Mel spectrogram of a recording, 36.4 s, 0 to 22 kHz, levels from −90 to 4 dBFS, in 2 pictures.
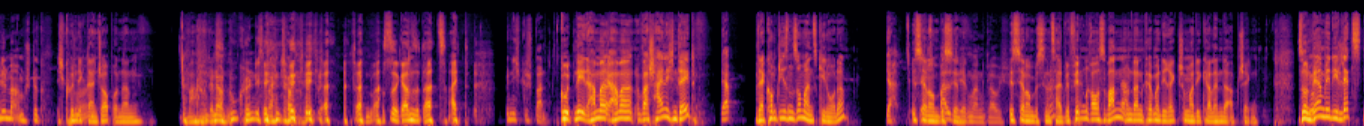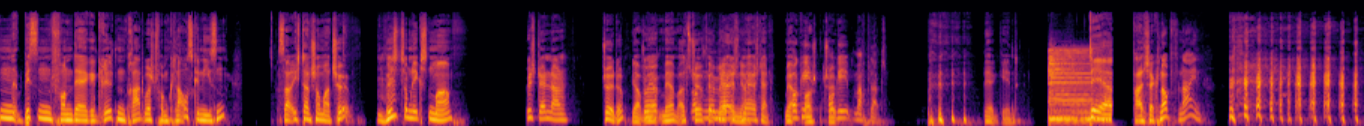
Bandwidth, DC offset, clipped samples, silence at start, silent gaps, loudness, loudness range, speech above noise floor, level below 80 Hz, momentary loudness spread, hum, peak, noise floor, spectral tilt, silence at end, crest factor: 15.5 kHz; under 0.1%; under 0.1%; 0 s; 11.71-11.75 s, 24.88-25.20 s; -17 LUFS; 5 LU; 49 dB; -44 dBFS; 14 LU; none; 0 dBFS; -66 dBFS; -5 dB/octave; 0.05 s; 18 dB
